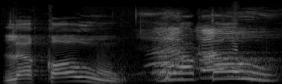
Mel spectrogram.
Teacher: قاف سختی سے, واو نرمی سے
